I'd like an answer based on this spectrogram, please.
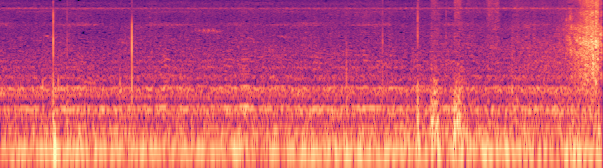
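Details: A wild bee swarm from a split colony during relocation gives a constant humming drone, broken by a few sharp clicks and knocks, with a burst of noise at the end.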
